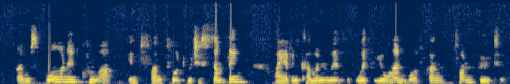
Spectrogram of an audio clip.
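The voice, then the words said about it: German accent in English. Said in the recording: “I'm German, and I think I can't deny it because of my German accent.”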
